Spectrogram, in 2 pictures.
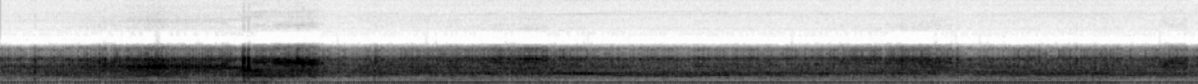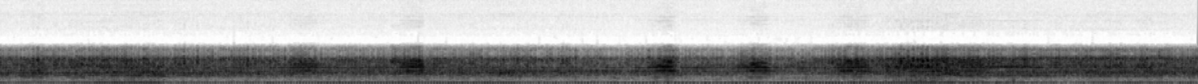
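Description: Dirt bike engine running steadily at low speed, its pitch rising and falling a little with the throttle, with an occasional clatter.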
